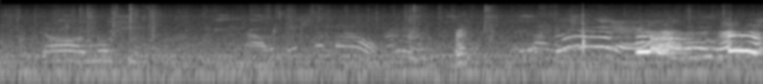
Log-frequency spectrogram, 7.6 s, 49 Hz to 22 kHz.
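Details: Alaskan Malamute pups, 26 days old, from Ciqala's litter at the Sakima Kiwidinok kennel, recorded 20 September 2009: several high, wavering whines that bend up and down in pitch, overlapping and growing louder and busier toward the end over a steady low hum.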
